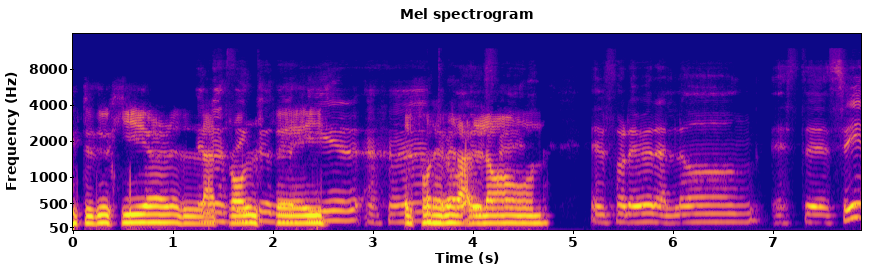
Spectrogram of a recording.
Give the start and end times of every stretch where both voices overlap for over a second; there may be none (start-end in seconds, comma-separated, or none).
1.2-2.6, 3.3-4.7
